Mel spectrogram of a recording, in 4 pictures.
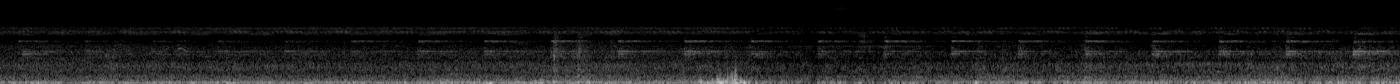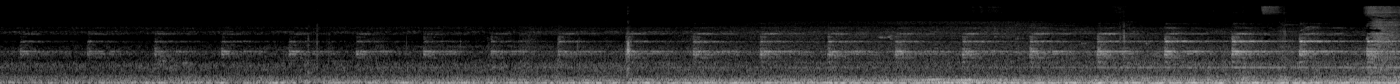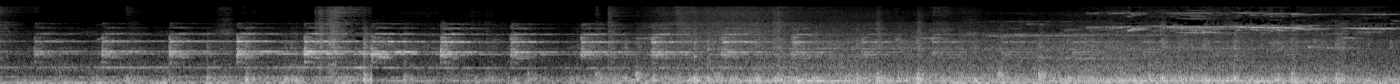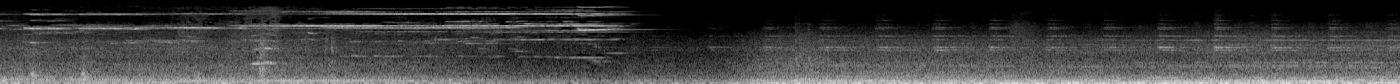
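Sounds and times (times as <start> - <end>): train rumble approaching: 0.0 - 56.0
high ringing tones: 11.0 - 40.9
wheel and brake screech: 38.0 - 48.6.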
